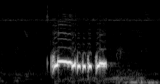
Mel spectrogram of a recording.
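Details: A single "kung" song phrase from a local zebra dove, used to get other birds singing: a short rising coo breaking into a fast bubbly series of pulses, then a faint low rumble.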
